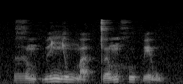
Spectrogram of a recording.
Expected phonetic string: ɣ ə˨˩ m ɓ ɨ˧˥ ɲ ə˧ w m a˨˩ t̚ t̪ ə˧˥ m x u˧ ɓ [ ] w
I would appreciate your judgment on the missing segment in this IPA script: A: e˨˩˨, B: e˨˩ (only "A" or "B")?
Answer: B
